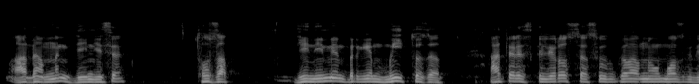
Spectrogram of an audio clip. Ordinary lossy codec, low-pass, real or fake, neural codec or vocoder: none; 7.2 kHz; fake; vocoder, 22.05 kHz, 80 mel bands, Vocos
